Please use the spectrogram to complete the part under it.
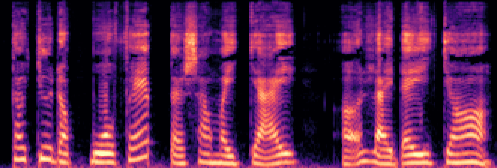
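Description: A woman's voice: lowish voice, expressive, fast talker, darkish tone, dry recording, studio quality, natural voice. A woman doing a cocky sly snake charmer. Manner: cocky, mocking. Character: sly boastful young male snake charmer.

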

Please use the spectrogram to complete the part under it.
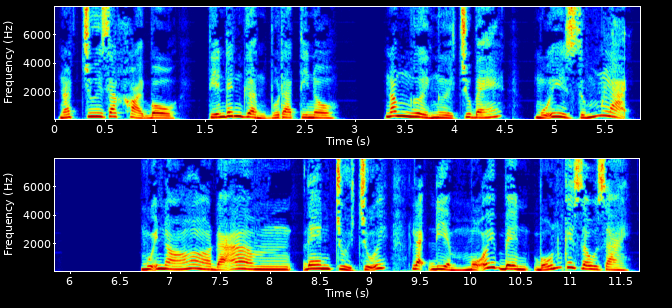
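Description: A woman reading a children's storybook aloud, expressive with varied pacing. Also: medium pitch, moderate pace, no echo, studio quality.

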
